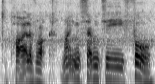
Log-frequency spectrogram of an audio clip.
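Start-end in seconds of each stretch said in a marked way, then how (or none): none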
